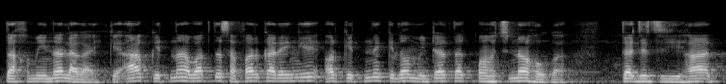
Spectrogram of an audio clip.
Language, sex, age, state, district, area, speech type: Urdu, male, 30-45, Maharashtra, Nashik, urban, spontaneous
